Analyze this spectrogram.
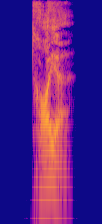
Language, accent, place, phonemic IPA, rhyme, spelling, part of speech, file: German, Germany, Berlin, /ˈtʁɔɪ̯ə/, -ɔɪ̯ə, Treue, noun, De-Treue.ogg
- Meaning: faithfulness, loyalty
